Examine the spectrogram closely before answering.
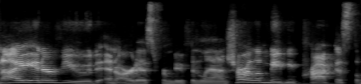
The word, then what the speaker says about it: Newfoundland: There's an artist I'm from Newfoundland, which is an island off of the east coast of Canada, which is fairly unknown even by Canadians.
